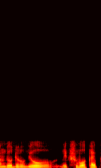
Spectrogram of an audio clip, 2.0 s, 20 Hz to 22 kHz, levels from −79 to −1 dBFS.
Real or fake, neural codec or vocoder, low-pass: fake; codec, 24 kHz, 0.9 kbps, WavTokenizer, small release; 3.6 kHz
